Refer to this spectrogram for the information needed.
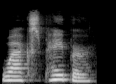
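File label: "wax paper", British English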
